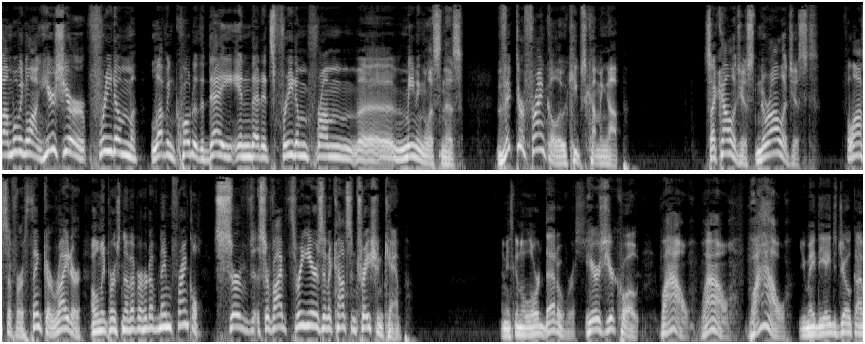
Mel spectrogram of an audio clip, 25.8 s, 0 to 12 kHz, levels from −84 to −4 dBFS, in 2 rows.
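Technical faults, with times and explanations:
Nothing stood out as a technical problem on listening to this recording.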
